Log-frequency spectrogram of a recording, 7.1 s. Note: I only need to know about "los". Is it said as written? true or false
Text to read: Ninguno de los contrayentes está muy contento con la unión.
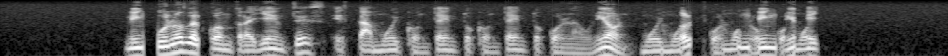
false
